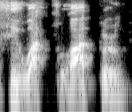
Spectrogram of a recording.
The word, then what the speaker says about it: Siwak: Realmente la pronunciación es Siwak, ¿ya? Eso es Siwak, es difícil pronunciarlo, ¿sí?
